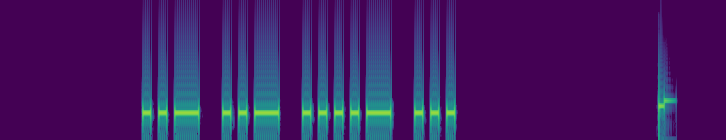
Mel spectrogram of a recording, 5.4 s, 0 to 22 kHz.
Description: Morse code, heard as a keyed tone, about 20 wpm, 700 Hz. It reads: UU4S
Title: Four Challenging Letter-Number Combinations 20wpm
